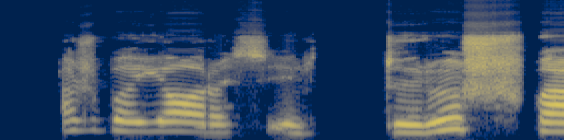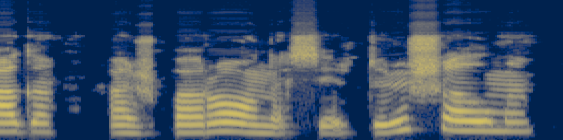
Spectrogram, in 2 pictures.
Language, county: Lithuanian, Kaunas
